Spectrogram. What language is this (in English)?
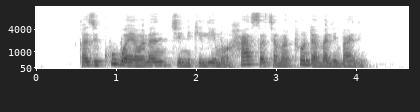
Swahili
